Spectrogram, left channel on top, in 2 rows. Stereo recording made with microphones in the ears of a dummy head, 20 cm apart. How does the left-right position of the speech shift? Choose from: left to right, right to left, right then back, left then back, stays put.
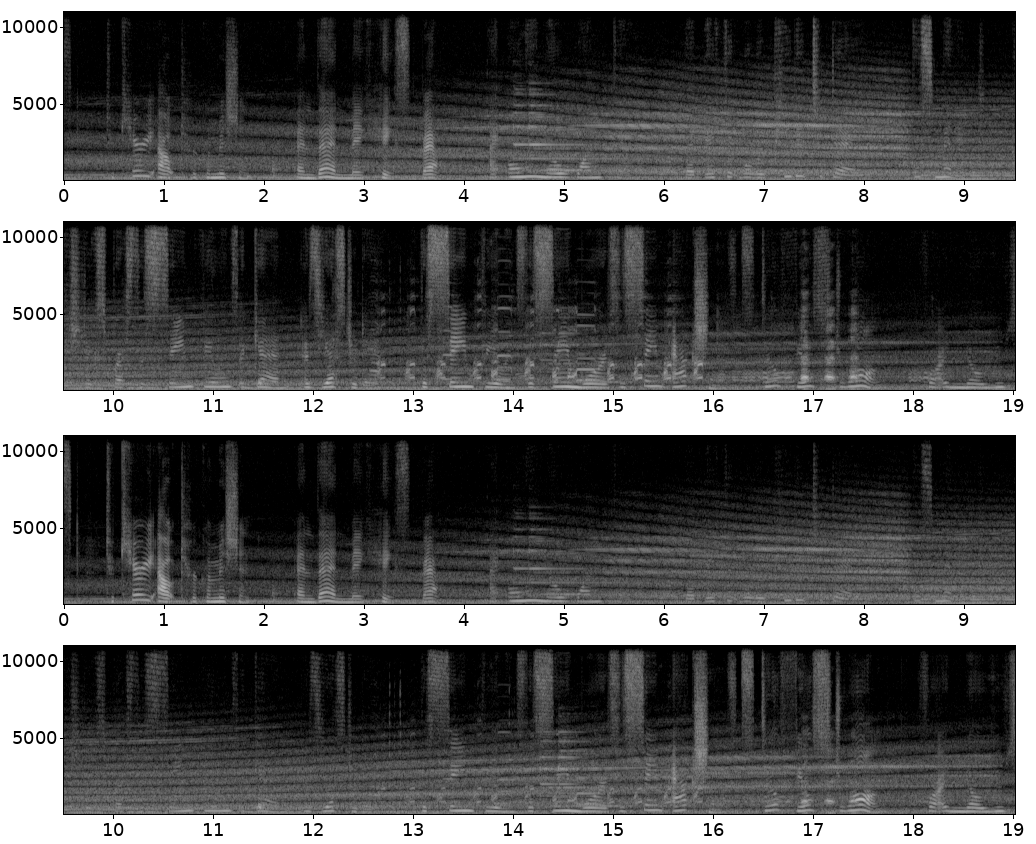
left then back.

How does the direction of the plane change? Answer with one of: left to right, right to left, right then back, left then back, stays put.
left to right.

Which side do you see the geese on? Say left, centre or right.
left.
